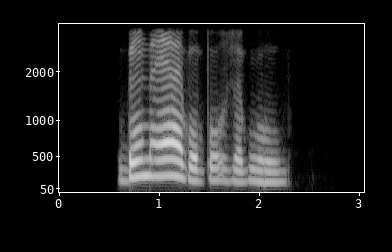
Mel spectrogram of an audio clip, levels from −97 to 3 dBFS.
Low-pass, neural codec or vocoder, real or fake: 3.6 kHz; autoencoder, 44.1 kHz, a latent of 192 numbers a frame, MeloTTS; fake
